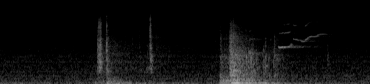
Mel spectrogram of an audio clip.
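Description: A heavy wooden door creaks open.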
